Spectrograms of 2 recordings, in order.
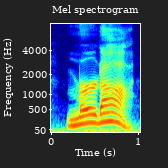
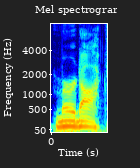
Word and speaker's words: Murdaugh: now you may say hey scott you've been pronouncing this murdah that's right i have that's the way it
